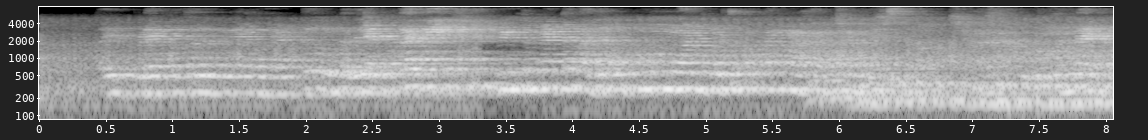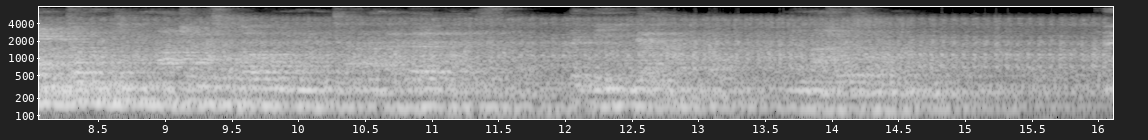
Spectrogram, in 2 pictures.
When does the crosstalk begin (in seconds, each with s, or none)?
5.7 s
